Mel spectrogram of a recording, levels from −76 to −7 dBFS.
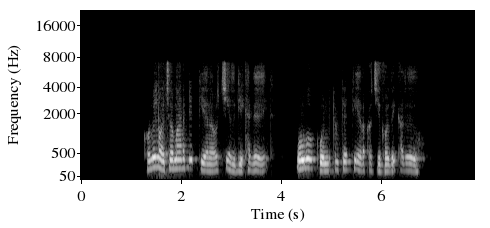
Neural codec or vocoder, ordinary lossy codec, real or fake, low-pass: codec, 16 kHz, 0.5 kbps, X-Codec, HuBERT features, trained on balanced general audio; none; fake; 7.2 kHz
